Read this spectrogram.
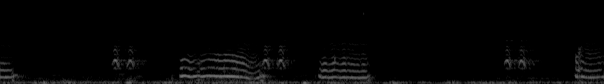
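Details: Birman cat calling to a seagull with a series of clear harmonic meows, one long drawn-out note that falls at its end, plus brief chirps between calls, against a low background hum.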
